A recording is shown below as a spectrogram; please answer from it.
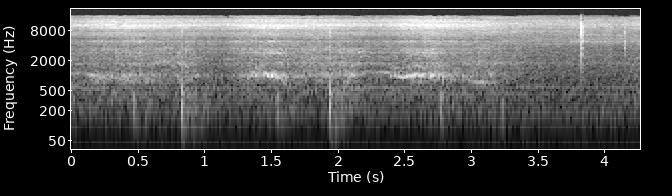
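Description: Faint voices of people talking in the room, with a few light handling clicks and one sharper click near the end.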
